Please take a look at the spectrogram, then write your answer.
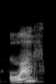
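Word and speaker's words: لفظ: So let me teach you how to say it. Lafz.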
